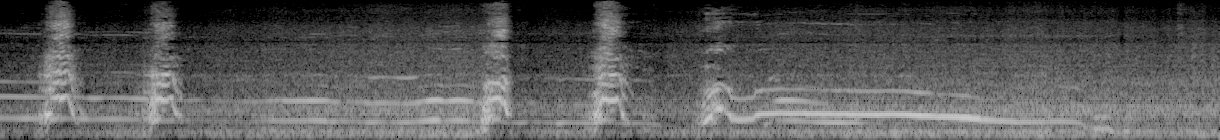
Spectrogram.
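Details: Jack Russell Terrier howling as it copies its owner's howling: long, wavering tones that slide slowly downward, broken by sharp yips or barks, with a final rising-then-falling howl that trails off.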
